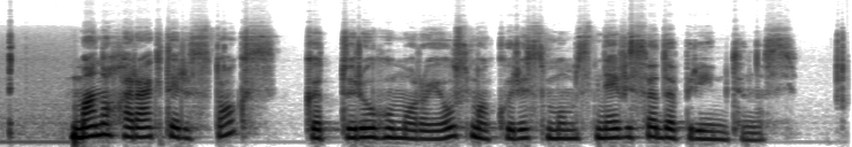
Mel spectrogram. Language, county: Lithuanian, Vilnius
